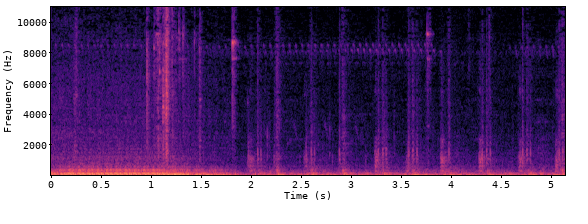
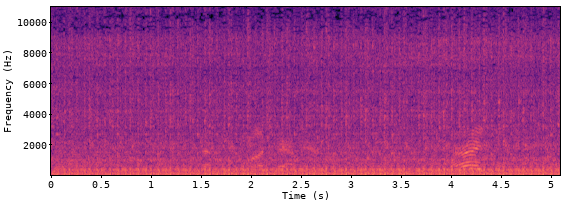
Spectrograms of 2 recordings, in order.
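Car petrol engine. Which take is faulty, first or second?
first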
